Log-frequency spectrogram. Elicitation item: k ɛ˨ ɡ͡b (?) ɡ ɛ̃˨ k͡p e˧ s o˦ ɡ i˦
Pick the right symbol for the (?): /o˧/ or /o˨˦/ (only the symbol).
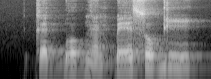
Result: o˧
